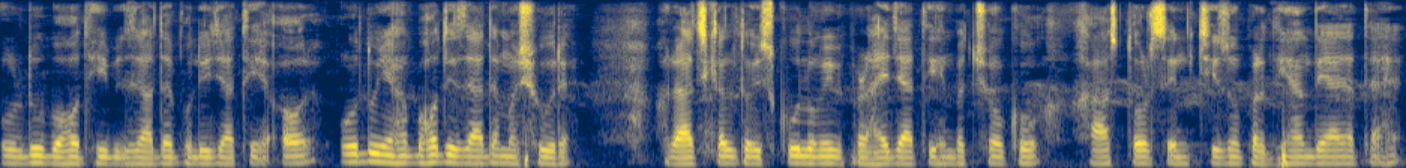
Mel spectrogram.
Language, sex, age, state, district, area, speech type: Urdu, male, 30-45, Uttar Pradesh, Lucknow, rural, spontaneous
